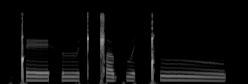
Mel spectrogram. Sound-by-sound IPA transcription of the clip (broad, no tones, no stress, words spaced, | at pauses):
ǃeːhɯːtǁʌkʷe ǃʰuː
